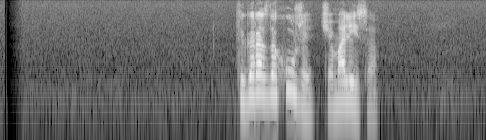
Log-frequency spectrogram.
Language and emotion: Russian, angry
